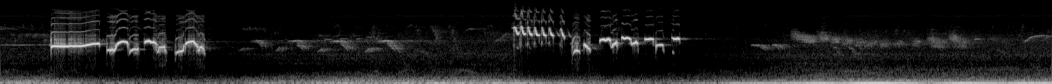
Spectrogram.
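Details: Wiksar-style song of orange-headed thrush, used as bait for cage-bird training: a bright warbled phrase at the start, softer fragments, then a second rapid chirping burst around five to seven seconds, with low background rumble rising later.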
